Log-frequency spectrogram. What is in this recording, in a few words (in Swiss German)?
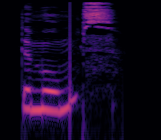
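"mumps", Alsatian; medecine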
